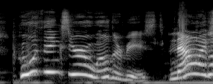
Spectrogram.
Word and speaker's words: wildebeest: w i l d e r b e a s t So, it is wildebeest. It's not wilder. Wildebeest. Wildebeest. Who thinks you're a wildebeest?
